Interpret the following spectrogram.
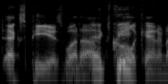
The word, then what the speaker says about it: Xp: Uh it's XP. Uh it was pronounced XP is what uh Kan and I pronounced it as.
